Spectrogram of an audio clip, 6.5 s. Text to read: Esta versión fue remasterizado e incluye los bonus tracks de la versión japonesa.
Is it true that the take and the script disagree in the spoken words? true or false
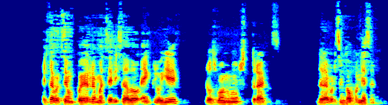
false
